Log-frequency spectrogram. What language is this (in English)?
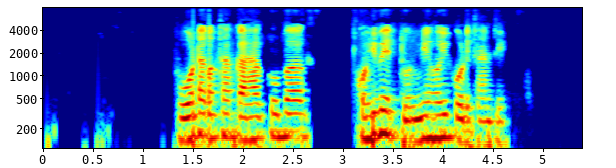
Odia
